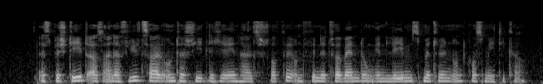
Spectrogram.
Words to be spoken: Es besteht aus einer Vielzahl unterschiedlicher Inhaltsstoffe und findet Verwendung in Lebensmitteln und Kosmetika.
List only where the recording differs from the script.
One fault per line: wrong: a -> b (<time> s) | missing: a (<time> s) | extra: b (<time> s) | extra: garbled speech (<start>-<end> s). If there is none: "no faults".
no faults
